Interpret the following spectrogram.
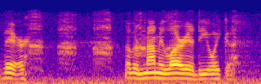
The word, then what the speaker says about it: dioica: right there another mamilaria dioica d-i-o-i-c-a i usually pronounce the eyes as ease or is some people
